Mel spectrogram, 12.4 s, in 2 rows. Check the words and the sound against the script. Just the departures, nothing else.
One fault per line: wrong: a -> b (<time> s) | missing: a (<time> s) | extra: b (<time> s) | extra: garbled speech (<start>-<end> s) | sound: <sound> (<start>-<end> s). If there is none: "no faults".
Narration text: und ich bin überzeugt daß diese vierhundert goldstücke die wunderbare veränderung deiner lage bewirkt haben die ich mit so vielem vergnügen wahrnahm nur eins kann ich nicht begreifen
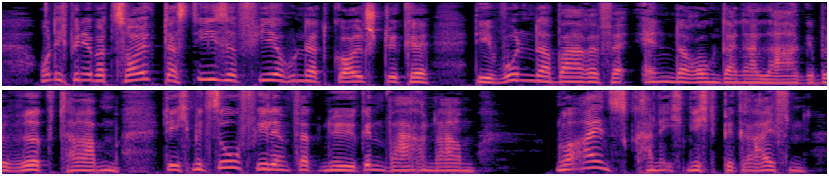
no faults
